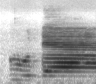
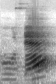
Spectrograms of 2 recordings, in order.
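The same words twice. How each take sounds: First: The final vowel is drawn out long. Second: The final vowel is short. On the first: The speaker calls it right. "tapi yang betul huda, da" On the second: The speaker calls it wrong. "Ini bacanya bukan hudan atau huda"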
